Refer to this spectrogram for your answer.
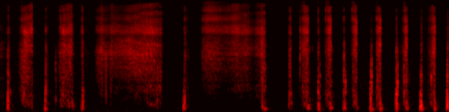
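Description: Sticky crackling as packing tape is pressed onto and peeled off a sweater again and again, some slow drawn-out peels, then a quick run of short pats near the end.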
